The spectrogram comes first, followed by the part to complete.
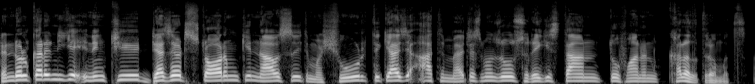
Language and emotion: Kashmiri, neutral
